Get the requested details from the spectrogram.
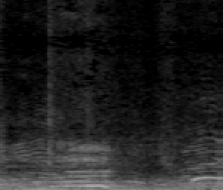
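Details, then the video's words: Enraged cattle in Indonesia bellowing a short arched moo that rises and falls, followed by a brief higher upward call, with men talking and music behind. "SAPI NGAMUK MARAH"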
